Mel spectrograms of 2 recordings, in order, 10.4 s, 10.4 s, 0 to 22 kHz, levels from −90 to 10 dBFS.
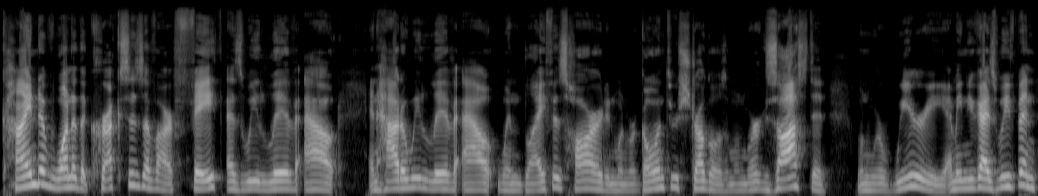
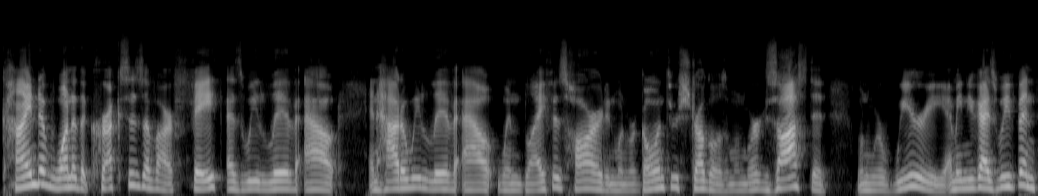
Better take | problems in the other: first | muffled; slightly; fading above 3.5 kHz

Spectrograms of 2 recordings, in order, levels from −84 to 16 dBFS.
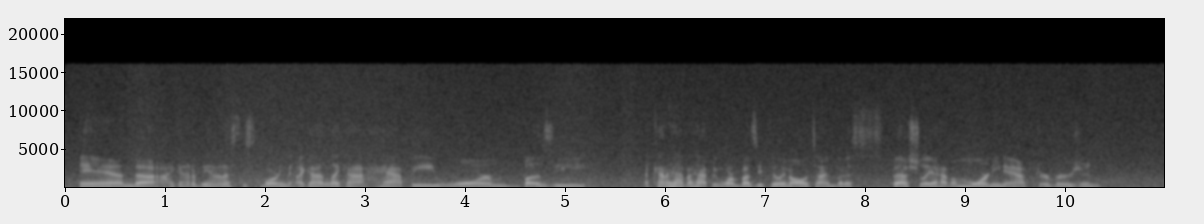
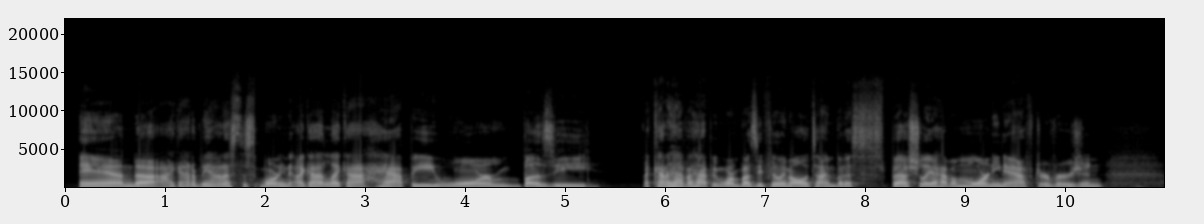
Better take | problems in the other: second | hiss; noticeable; throughout; 15 dB below the speech

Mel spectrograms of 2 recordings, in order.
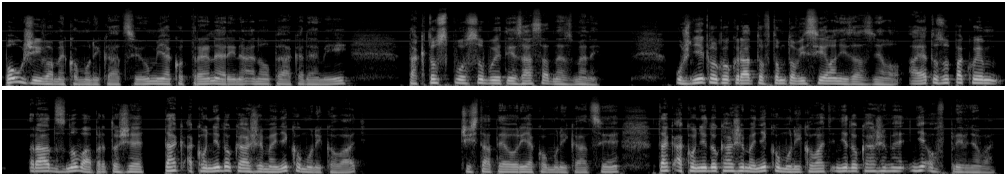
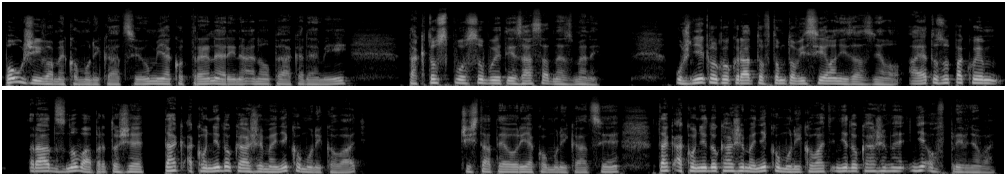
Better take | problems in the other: second | high-pitched whine; faint; throughout; 3 kHz, 25 dB below the speech

